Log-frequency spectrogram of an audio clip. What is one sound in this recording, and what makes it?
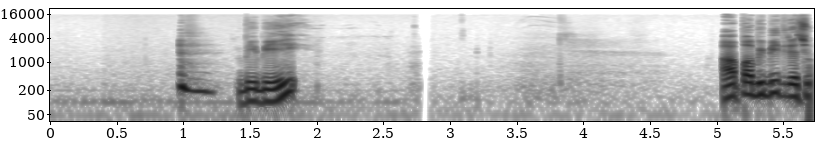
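A young man speaks in short bursts close by.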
